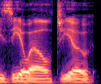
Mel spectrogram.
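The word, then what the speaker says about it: Czolgosz: I would say Zolgos. – That's pretty good. Gozar. – Silent C, Zolgosz.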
